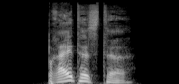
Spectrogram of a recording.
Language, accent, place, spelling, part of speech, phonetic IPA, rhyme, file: German, Germany, Berlin, breiteste, adjective, [ˈbʁaɪ̯təstə], -aɪ̯təstə, De-breiteste.ogg
- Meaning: inflection of breit: 1. strong/mixed nominative/accusative feminine singular superlative degree 2. strong nominative/accusative plural superlative degree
